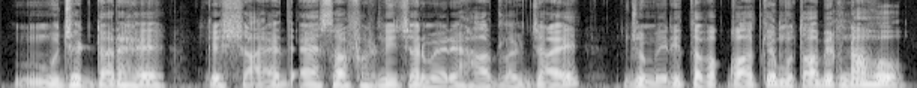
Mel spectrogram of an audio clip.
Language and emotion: Urdu, fearful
